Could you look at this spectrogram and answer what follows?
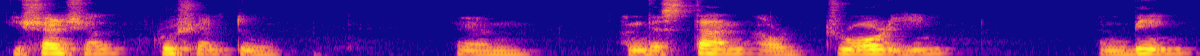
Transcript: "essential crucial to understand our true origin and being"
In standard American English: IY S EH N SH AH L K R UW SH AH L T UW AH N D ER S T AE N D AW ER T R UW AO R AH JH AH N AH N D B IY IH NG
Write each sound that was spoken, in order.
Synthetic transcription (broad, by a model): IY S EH N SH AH L K R UW SH AH L T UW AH N D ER S T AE N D AW ER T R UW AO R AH AH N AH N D B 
